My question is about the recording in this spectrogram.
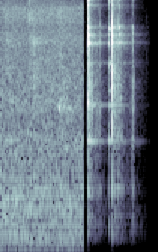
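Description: Steady background hubbub of a busy indoor station concourse, then about a second in two bright, glassy clinks in quick succession, ringing briefly before the sound cuts to dead silence: an editing sound effect marking a scene transition.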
